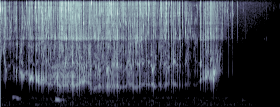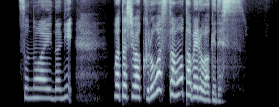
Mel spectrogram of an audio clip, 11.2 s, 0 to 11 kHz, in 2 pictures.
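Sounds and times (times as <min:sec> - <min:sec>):
hot water pouring in a faint steady stream: 0:00.0 - 0:04.7
speech: 0:06.1 - 0:07.3, 0:07.9 - 0:10.2.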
